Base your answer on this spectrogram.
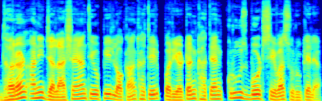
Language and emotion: Goan Konkani, neutral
